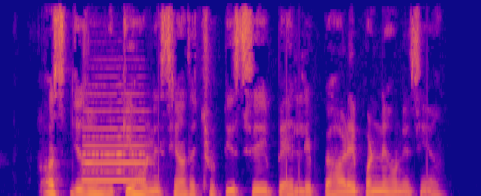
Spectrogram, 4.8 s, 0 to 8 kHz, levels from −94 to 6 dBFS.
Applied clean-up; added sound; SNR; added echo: none; Wind instrument, woodwind instrument; 2 dB; none.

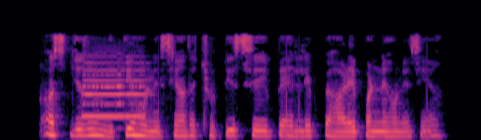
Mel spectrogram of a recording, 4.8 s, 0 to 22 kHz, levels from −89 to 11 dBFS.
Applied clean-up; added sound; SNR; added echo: neural mask model RNNoise.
